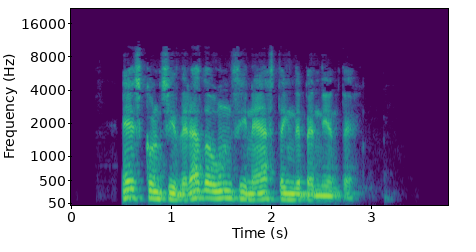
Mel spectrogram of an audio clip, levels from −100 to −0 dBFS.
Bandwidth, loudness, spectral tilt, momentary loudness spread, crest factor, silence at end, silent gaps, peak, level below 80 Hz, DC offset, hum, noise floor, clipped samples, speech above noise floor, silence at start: 9.2 kHz; -21 LUFS; -6 dB/octave; 6 LU; 18 dB; 0.95 s; none; -4 dBFS; -68 dBFS; under 0.1%; none; -87 dBFS; under 0.1%; 67 dB; 0.5 s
